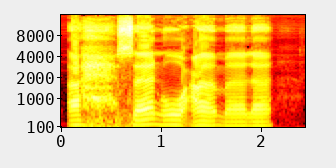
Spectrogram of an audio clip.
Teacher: Kemudian pada lafal ahsanu, di sini ada ha yang berharakat sukun, maka dinamakan dengan ha hamz. Alirkan nafasnya, kemudian baru dibaca dengan sa-nya.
